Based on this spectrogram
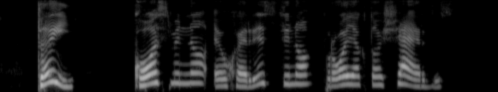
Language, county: Lithuanian, Šiauliai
